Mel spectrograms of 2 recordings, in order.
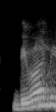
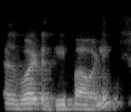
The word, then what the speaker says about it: Deepavali: Diwali is not wrong. However, it is derived from this Sanskrit word Deepavali.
